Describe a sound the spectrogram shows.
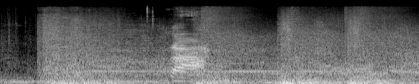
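A monstrous creature shrieks and snarls close by.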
